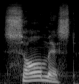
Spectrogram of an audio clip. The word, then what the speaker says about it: psalmist: you devout catholic u it is psalmist i'm pretty sure that p is silent i mean maybe he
